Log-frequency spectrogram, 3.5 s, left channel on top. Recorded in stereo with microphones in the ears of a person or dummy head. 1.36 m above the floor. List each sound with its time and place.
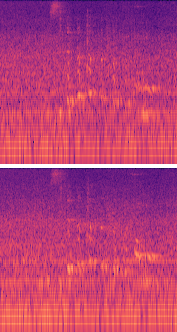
1.0 s a giggle: 25° left (ahead or behind), 2.5 m
2.5 s a child speaking: 35° right (ahead or behind), 7.5 m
